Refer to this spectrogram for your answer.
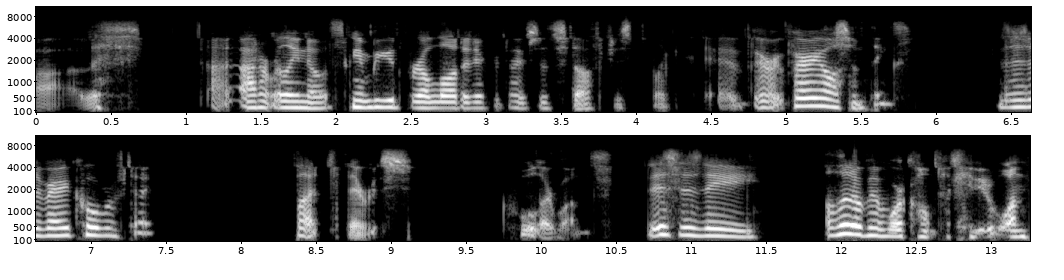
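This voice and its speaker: A woman with an American accent speaks at a fairly high pitch and a fairly quick pace, with long, frequent pauses, big swings in loudness and ordinary pitch variation. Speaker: Minecraft content creator. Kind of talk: casual tutorial rambling. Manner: fast; hesitant, many repetitions and fillers.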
